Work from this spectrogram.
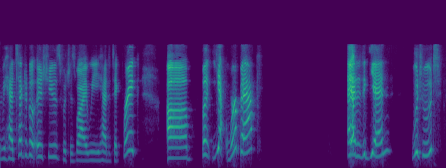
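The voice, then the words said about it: Voice sounds weird, congested. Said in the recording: “hack up a lung practically ... that's why my voice sounds weird”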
